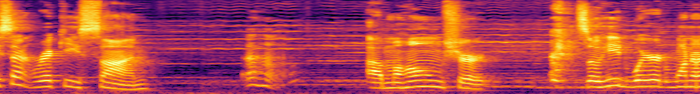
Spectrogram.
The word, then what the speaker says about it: Mahomes: Am I even pronouncing that correctly? I think you are, because I remember for a while I kept thinking people were saying Holmes, like Holmes Road that we used to live on.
